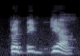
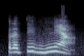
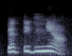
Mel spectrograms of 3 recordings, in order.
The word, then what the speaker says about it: प्रतिज्ञा: Yes, you have to work out more on the pronunciation, okay? Okay. Yes. Angel, please. Yes, miss. Pratigya. Pratignya. Pratignya.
